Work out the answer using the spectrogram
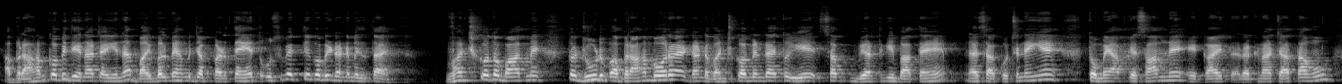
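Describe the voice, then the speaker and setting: Bright-voiced man teaching a Bible study. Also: on the high side, lively intonation, moderate pace. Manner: questions and answers himself, calls listeners "my dear ones"; reads verses aloud, then explains them with frequent hesitation sounds. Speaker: pastor.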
